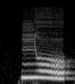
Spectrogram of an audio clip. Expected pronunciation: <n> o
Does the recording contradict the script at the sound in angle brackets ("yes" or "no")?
yes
